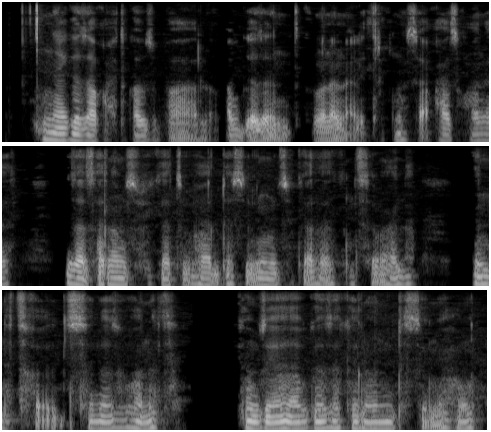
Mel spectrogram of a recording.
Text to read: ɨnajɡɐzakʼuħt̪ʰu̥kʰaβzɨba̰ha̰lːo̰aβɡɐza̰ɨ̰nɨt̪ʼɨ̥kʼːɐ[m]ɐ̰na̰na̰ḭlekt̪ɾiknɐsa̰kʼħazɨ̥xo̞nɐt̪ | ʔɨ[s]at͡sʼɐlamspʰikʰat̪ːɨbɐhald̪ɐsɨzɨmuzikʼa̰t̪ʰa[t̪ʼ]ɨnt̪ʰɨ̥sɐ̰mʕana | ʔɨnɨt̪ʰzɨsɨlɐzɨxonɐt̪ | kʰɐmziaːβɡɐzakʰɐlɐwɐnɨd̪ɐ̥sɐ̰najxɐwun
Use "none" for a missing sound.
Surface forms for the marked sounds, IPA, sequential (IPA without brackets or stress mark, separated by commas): m, z, t̪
